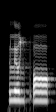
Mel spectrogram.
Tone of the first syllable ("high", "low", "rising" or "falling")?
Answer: high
